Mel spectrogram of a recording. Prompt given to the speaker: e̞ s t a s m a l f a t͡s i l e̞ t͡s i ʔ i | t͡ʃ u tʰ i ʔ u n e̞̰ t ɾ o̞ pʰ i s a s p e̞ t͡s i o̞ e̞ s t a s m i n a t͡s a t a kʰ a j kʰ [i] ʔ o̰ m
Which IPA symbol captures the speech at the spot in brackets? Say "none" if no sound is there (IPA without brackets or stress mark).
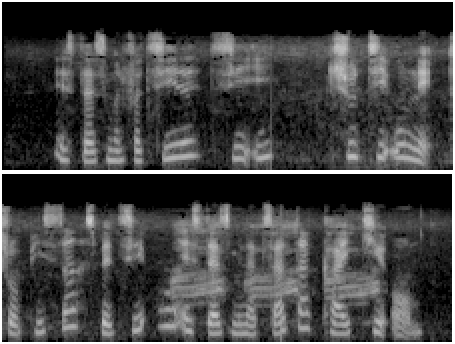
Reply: i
